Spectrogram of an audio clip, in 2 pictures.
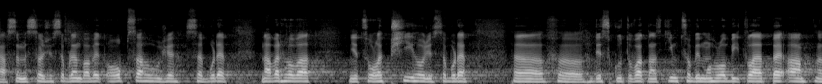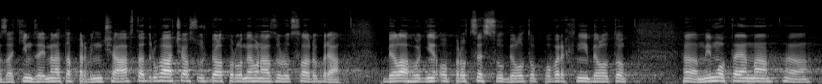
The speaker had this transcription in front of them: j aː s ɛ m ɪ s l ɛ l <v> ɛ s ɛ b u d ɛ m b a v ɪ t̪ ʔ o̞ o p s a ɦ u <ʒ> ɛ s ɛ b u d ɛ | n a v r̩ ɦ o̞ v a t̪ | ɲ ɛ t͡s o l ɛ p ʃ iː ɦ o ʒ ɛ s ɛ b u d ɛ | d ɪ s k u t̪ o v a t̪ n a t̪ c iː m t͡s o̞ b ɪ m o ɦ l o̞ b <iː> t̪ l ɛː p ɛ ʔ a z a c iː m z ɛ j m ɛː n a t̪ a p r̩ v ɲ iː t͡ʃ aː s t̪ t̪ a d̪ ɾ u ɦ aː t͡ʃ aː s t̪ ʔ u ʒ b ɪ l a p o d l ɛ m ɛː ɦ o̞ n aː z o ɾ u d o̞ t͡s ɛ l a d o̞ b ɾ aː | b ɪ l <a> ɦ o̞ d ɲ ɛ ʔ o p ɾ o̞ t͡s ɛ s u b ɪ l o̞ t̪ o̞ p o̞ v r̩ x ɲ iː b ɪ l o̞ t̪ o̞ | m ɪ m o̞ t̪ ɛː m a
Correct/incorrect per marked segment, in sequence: incorrect, correct, correct, correct

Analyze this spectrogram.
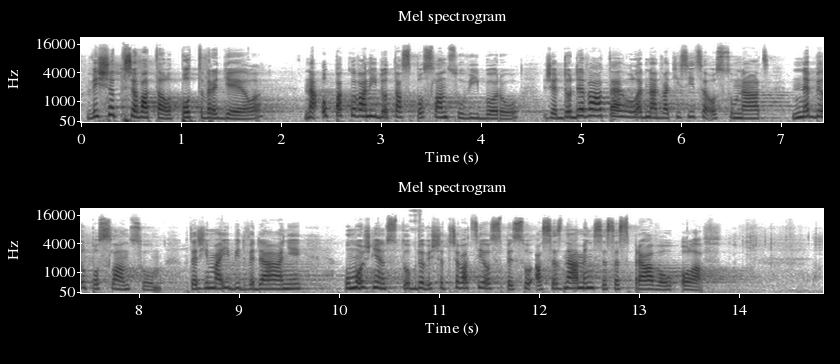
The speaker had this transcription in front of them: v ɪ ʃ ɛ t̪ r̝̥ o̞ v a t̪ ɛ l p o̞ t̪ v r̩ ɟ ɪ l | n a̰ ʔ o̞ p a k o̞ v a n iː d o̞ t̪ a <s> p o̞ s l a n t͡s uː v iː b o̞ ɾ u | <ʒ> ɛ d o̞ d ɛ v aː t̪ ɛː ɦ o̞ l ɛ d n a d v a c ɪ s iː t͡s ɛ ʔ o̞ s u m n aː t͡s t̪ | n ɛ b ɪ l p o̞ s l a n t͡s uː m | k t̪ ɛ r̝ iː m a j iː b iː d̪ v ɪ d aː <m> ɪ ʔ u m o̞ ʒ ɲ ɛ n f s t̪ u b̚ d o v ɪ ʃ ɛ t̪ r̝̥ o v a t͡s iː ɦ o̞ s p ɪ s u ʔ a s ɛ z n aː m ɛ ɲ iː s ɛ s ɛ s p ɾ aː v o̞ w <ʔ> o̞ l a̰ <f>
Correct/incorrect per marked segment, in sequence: correct, correct, incorrect, correct, correct

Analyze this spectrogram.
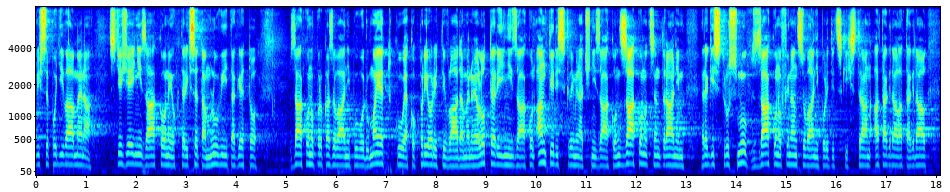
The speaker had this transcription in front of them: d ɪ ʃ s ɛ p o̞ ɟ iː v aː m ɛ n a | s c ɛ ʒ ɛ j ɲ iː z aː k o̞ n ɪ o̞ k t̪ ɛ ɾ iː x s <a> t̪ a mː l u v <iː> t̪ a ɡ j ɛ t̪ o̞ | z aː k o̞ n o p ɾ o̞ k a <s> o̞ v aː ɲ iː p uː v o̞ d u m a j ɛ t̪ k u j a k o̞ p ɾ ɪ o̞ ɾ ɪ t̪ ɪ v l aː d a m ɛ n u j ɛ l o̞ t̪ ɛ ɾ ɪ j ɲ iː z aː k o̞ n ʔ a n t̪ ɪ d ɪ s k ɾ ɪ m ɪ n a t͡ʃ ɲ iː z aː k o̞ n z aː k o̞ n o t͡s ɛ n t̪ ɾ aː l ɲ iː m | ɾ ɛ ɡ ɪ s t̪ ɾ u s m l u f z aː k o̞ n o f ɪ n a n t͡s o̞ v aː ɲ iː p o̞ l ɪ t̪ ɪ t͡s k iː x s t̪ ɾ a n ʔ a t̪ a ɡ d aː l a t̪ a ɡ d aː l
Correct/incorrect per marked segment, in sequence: incorrect, correct, incorrect

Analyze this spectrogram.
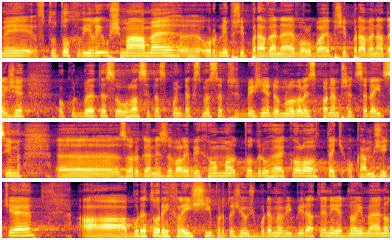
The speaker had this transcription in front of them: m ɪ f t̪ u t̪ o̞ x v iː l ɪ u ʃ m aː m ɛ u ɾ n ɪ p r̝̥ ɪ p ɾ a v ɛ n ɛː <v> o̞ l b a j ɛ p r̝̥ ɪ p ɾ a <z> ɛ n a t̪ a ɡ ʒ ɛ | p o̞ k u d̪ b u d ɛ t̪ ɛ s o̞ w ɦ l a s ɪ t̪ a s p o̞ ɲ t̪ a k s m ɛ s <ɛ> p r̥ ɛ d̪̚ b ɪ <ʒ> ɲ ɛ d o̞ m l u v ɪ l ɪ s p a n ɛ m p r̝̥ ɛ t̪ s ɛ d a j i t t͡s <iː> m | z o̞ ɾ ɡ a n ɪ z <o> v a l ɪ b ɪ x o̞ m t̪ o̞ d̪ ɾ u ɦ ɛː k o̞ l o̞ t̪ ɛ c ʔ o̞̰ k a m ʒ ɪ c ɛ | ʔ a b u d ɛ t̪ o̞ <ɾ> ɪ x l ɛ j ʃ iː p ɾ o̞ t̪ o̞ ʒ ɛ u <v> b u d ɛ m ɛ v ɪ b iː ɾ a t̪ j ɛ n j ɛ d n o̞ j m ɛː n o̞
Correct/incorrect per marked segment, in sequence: correct, incorrect, correct, correct, correct, correct, correct, incorrect

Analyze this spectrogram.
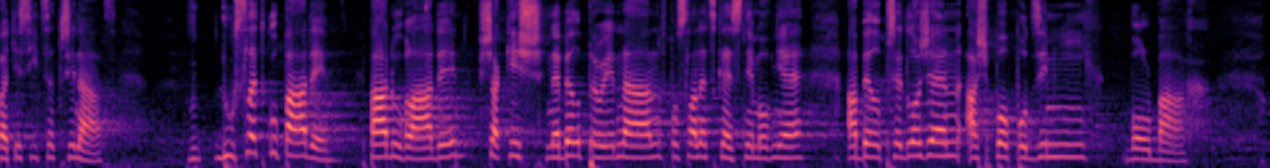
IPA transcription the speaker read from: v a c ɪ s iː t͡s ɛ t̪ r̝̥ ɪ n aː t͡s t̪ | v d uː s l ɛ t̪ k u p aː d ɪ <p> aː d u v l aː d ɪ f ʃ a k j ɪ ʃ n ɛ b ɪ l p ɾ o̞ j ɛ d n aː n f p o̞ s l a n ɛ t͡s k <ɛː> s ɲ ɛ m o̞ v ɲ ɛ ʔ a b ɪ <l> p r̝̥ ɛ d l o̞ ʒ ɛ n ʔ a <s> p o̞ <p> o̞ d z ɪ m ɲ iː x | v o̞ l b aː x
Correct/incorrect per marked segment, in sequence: correct, correct, correct, incorrect, correct

